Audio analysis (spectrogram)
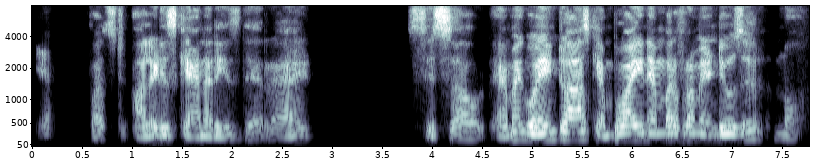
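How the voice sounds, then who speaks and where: A programming instructor with a Telugu Indian English accent teaches a live coding lesson, dictating as he types, repeating phrases, and checking in with his students. His voice is mid-range and unhurried, and the recording is rough.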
